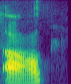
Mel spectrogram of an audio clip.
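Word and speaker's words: all (אל): But if you look at this right here, the Aleph and the Lamed, it can mean strong leader, pronounced all, or it can mean chief shepherd.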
